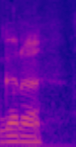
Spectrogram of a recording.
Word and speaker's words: Агора: Да, э, мне позвонили из э, отдела Эй, пригласили на допрос, я вот взял адвокату Агора или Агаре, как там правильное ударение, я все время путаю. Агора. – Агора, mm-hmm.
